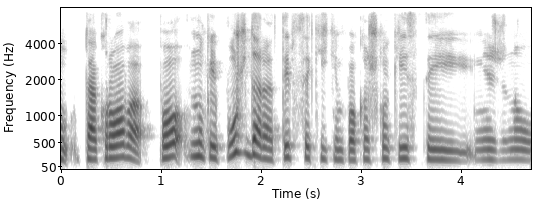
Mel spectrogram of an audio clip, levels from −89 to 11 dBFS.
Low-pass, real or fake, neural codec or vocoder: 7.2 kHz; real; none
